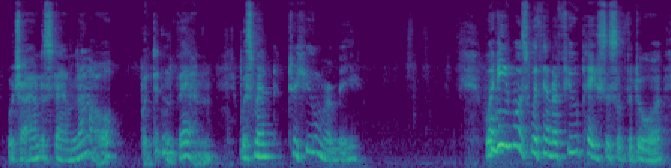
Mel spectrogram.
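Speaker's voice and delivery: ordinary delivery, nothing marked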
